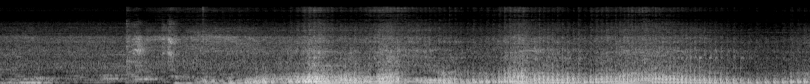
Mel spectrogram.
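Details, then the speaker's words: Royal Enfield Classic 350 Reborn fires on first starter press and settles into a steady, even idle with no misses, after fixing a no-start caused by a blocked fuel injector. "ആയിട്ടാണ് നമ്മൾ touch ചെയ്തപ്പോൾ തന്നെ start ആയി വേറെ മിസ്സിങ്ങോ കാര്യങ്ങളോ"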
